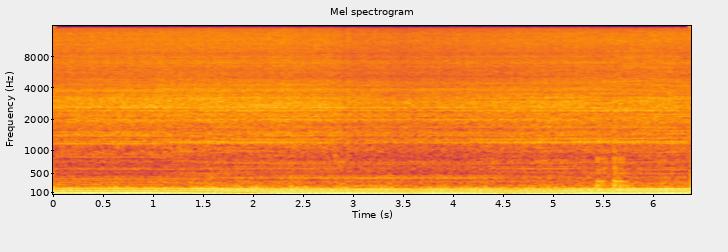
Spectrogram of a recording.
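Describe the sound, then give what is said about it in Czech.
A car engine runs while the clutch is being released, giving a loud, steady low rumble. The drone holds an even pitch throughout and has no voices over it. “pouštím spojku.”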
